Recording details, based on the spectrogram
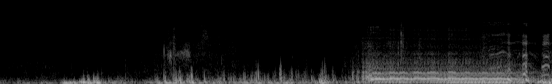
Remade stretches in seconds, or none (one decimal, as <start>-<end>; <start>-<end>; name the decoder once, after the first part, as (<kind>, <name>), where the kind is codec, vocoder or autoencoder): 0.0-0.8 (codec, HILCodec)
